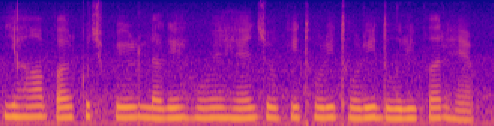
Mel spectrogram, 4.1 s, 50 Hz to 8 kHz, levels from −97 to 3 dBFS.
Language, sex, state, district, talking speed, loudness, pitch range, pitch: Hindi, female, Chhattisgarh, Kabirdham, 190 wpm, -28 LUFS, 185-195 Hz, 195 Hz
